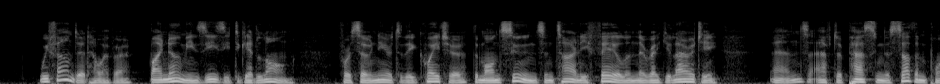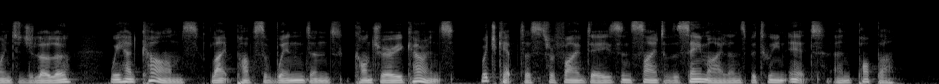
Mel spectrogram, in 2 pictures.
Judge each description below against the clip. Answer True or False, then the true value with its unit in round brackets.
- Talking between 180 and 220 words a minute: True (185 wpm)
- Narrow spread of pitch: False (4.2 semitones)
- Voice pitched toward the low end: True (90 Hz)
